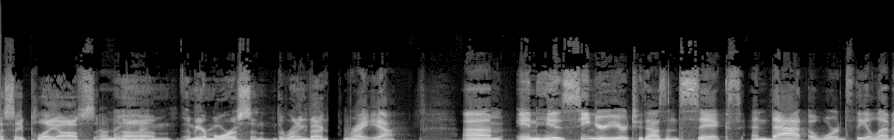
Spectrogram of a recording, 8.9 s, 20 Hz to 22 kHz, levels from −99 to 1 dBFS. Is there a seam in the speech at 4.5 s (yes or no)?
no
